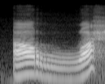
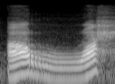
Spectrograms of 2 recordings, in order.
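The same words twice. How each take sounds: No difference in how they are said.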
